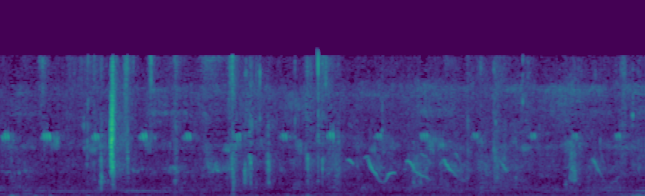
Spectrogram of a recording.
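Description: Faint birdsong: short swooping whistled calls through the middle, over a high chirp repeating about every half second. A single sharp click about one and a half seconds in.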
